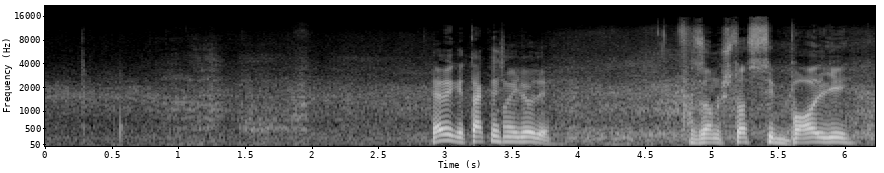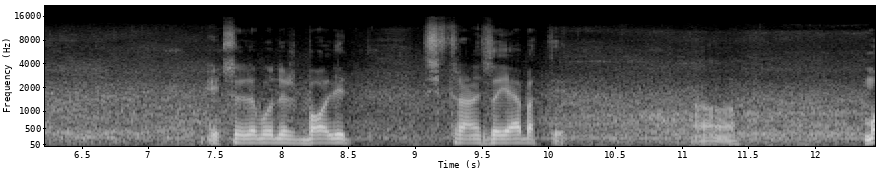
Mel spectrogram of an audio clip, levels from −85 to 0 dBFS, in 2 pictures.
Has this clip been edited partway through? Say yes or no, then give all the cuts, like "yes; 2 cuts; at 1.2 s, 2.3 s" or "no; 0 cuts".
yes; 4 cuts; at 3.4 s, 7.6 s, 9.2 s, 9.5 s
